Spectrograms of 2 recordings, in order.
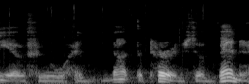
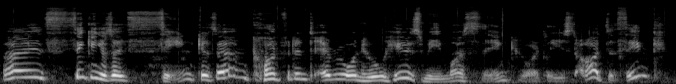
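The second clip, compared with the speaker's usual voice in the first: high, loud, self-important lordly voice; puffed-up peer holding forth; pompous lord; 6 dB louder than usual. A narrator's reading. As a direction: pontificate in a high, raised voice. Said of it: "said Lord Gustavus pompously".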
